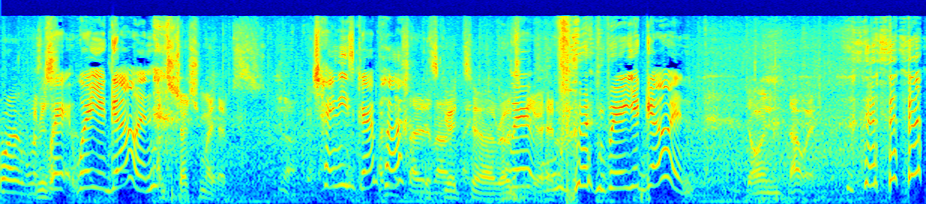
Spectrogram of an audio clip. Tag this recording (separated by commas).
Speech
